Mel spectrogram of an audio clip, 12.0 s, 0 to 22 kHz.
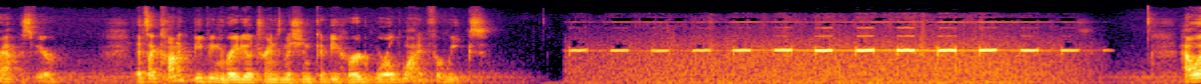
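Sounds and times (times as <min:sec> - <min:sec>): short high radio beeps: 0:05.7 - 0:11.1.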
